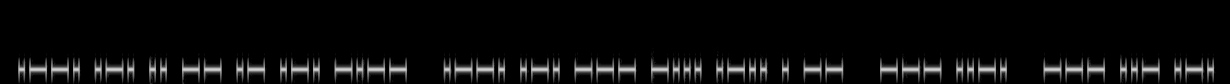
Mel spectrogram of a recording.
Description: Morse code, heard as a keyed tone, about 22 wpm, 700 Hz. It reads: PRIMARY PROBLEM OF OUR
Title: Sentences from Top 1000 Words - Review Part 5 - 22wpm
